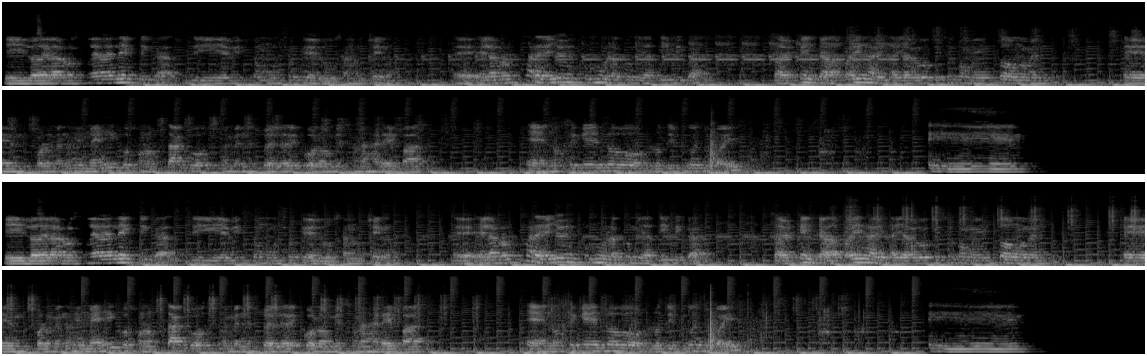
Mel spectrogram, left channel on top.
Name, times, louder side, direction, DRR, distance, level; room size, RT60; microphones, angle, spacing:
voice 1, 0.0-4.0 4.5-7.1 7.7-10.6 11.2-15.7 16.7-18.9, right 2 dB, 50° right, 0 dB, 0.8 m, -34 dB
sound 1, 1.2-20.7, equal, 25° right, 0.4 m, -37 dB
sound 2, 2.6-9.1, left 7 dB, 85° left, 0.6 m, -49 dB
sound 3, 8.3-20.2, right 5 dB, 90° right, 0.4 m, -47 dB
voice 2, 20.7-21.6, right 1 dB, 25° left, 2 dB, 0.6 m, -35 dB
2.5 x 2.3 x 2.9 m, 0.42 s
head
